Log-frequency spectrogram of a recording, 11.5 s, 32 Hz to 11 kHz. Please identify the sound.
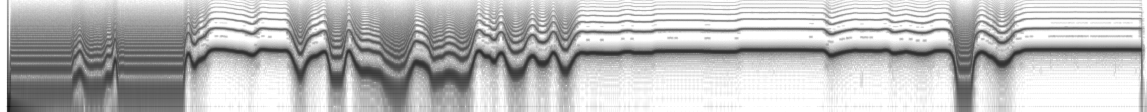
Colorino light probe, Lifecam hd3000 light moving around
Moving the Colorino around on the front of my Lifecam HD3000 as the little working light is on. It's a tiny light, so tricky to find the center of it. Like many LED's that aren't running directly off AC power this produces a clear tone, no modulation except for that caused by my moving the probe around it.
The Colorino Talking Color Identifier and Light Probe produces a tone when you hold down the light probe button. It's a pocket sized 2-in-1 unit, which is a Color Identifier/Light Detector for the blind and colorblind. The stronger the light source, the higher the pitch. The more light it receives, the higher the pitch. So you can vary the pitch by moving and turning it.
Recorded from line-in on my desktop using Goldwave. Low-pass filter was applied to lock out the 16khz sampling frequency.
playing, LED, modulation, LED-light, light-probe, blind, modulated-light, frequency-modulation, color-blind, Assistive-technology, accessibility, webcam, electronic, noise, color-detector, light-to-sound, experimental, tone, fm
